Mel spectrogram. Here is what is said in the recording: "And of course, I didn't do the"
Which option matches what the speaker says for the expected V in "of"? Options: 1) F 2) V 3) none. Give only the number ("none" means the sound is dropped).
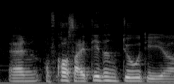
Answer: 1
